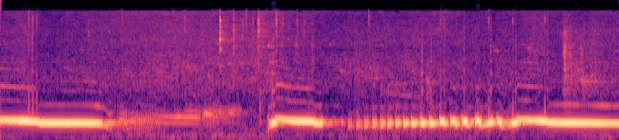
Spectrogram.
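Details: White albino ringneck dove, excited, in full nodding display that prompts others to coo; a level low coo falls off, a short rising note follows, then a long tremulous rolling coo settles into a steady held tone.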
